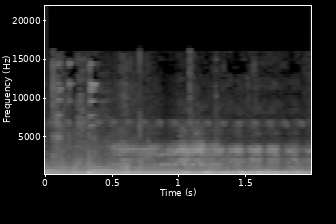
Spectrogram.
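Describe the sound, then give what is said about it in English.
A horse gallops off into the darkness with rapid, regular hoofbeats throughout and a loud whinny partway through. “While Joseph grasps his head in pain, John gallops into the darkness.”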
